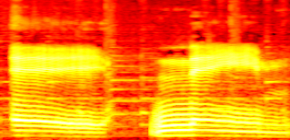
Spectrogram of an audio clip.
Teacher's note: 注意▁name▁里面的双元音▁a▁要发的饱满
